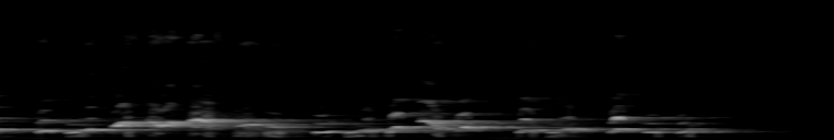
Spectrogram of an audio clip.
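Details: A tame pet male cockatiel warbles a running string of bright whistled notes and chirps that rise and dip, steady for about four seconds before fading out.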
